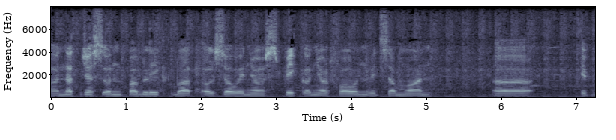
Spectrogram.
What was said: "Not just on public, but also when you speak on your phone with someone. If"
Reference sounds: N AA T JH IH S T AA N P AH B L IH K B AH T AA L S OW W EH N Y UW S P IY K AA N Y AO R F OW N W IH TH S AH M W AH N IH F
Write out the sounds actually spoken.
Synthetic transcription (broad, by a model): N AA T JH IH S T AA N P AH B L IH K B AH T AA L S OW W EH N Y UW S P IY K AA N Y AO R F OW N W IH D S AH M W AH N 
